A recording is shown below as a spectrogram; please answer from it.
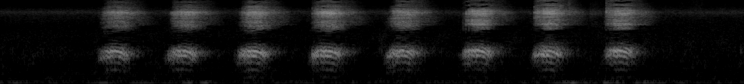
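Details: Steady series of eight harsh, grating caws from a common raven, evenly spaced roughly three a second.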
